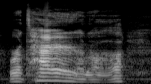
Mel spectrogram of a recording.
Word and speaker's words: Rattata: I don't No, it's Rattata, not Ratta. Drives me insane.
